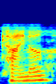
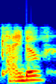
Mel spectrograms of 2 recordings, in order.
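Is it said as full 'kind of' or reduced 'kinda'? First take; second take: kinda; kind of. First: The words are reduced and run together. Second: The two words are said fully and separately. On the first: "we say kinda" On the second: "instead of kind of"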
